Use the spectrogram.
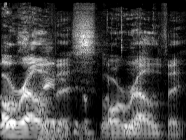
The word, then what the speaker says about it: Orelvis: Orelvis. It's like Elvis, but with an Orel before it.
